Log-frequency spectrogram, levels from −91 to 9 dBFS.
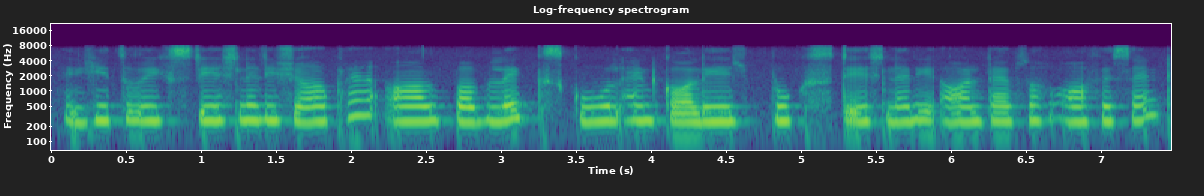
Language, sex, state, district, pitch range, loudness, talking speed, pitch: Hindi, female, Uttar Pradesh, Lalitpur, 245-255 Hz, -16 LUFS, 145 wpm, 250 Hz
